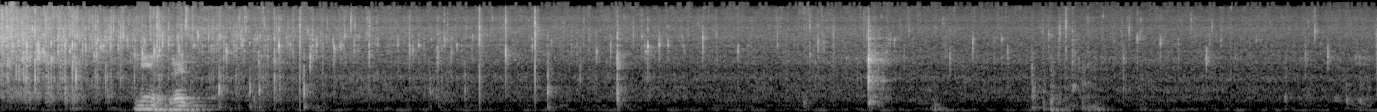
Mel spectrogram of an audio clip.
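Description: Sliced onion going into a pan of hot oil and ghee for a chicken curry, with a burst of sizzle at first that settles into a steady crackle with sharp pops, while a voice speaks briefly.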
